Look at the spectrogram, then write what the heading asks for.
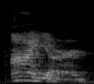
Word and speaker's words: iron: that's not the right sound you should say iron what happens here is kind of inversion of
